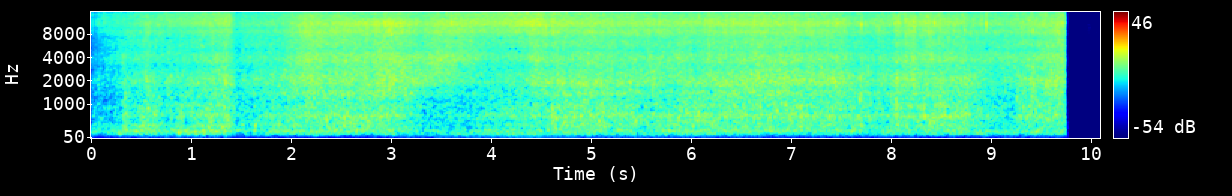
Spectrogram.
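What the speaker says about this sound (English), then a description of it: "The sounds of the ocean." Ocean waves play back as a recording, a continuous loud surf wash with gusty wind noise and no voices, cutting off abruptly near the end.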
